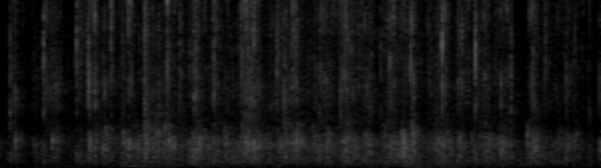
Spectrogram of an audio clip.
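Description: An audience at a mayor's State of the City address breaks into sustained applause, a full, even roar of many hands clapping that holds steady for several seconds.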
